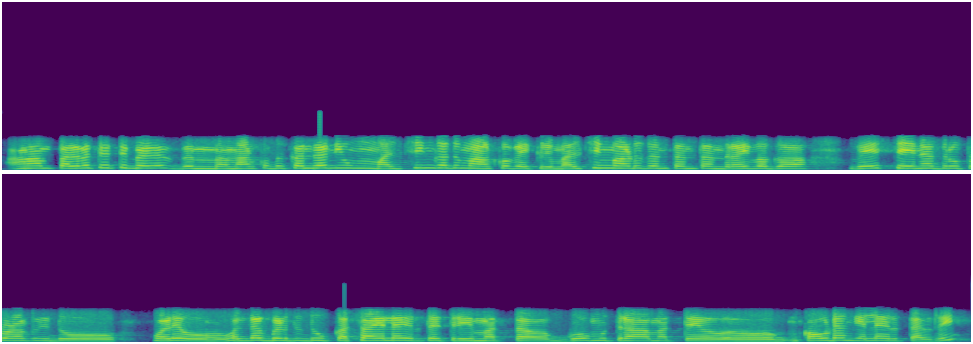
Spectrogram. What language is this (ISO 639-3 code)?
kan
